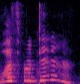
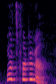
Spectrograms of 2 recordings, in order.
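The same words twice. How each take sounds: First: The voice sounds angry and harsh. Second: The voice sounds curious and inquisitive. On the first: "Maybe I'm angry" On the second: "I'm trying to be curious"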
